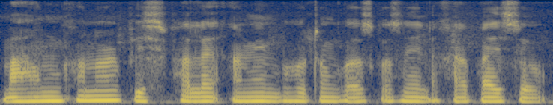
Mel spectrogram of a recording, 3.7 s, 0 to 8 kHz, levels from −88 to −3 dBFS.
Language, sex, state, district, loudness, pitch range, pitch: Assamese, male, Assam, Hailakandi, -19 LUFS, 115-125 Hz, 120 Hz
